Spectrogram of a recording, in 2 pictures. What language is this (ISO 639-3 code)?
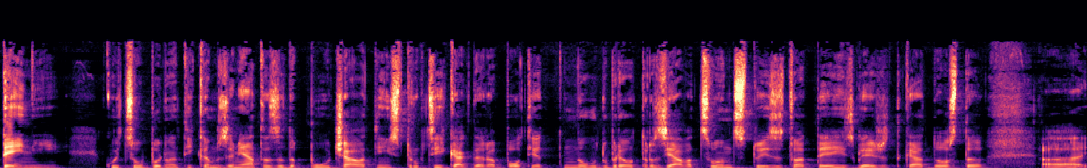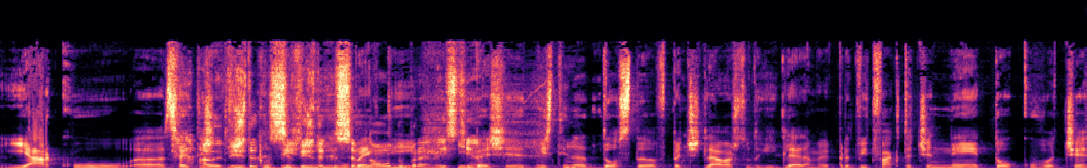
bul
